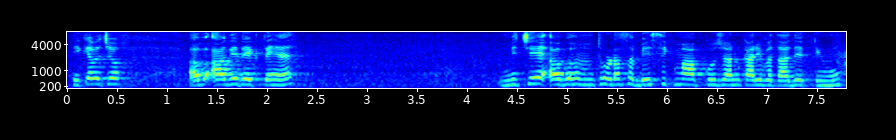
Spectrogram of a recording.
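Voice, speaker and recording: High-voiced woman teaching grammar. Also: little pitch movement, a little slow, long pauses, darkish tone, slight background noise. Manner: explains step by step, asks questions and answers them herself; addresses pupils as children, repeats "ठीक है". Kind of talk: Hindi grammar lesson for exam students.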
